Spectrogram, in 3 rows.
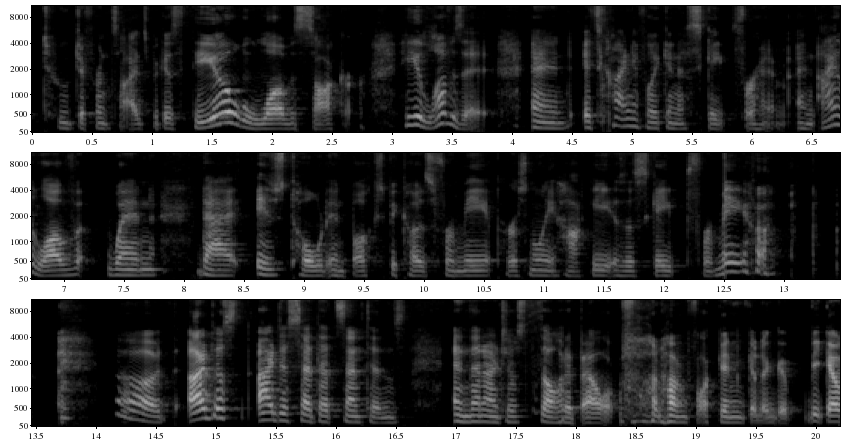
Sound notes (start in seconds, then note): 12.6 laughing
